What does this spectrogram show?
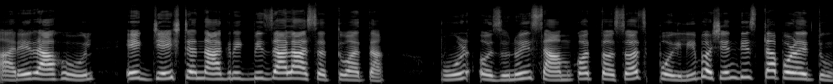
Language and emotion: Goan Konkani, happy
